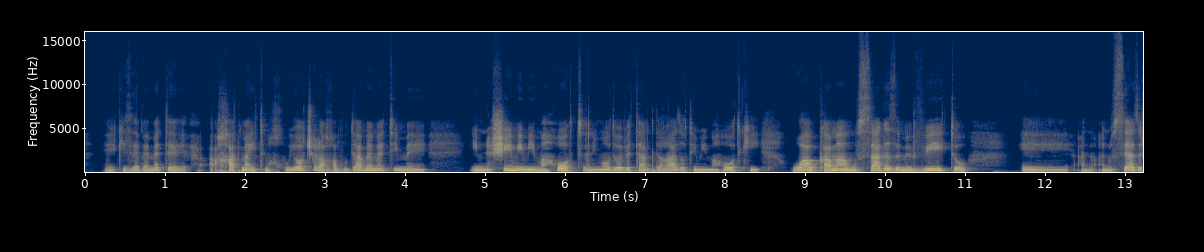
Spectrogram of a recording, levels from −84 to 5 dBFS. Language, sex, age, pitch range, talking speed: Hebrew, female, 30-49, 165-195 Hz, 120 wpm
